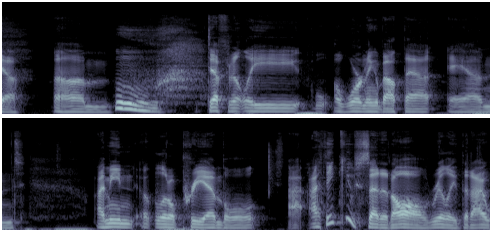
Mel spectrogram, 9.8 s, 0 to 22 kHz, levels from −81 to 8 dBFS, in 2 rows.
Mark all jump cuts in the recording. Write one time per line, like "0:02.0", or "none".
0:06.4

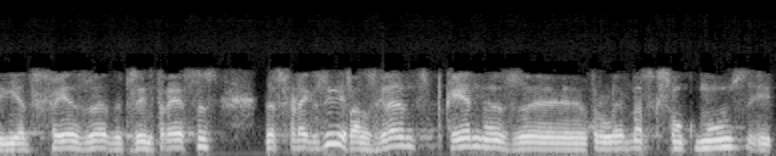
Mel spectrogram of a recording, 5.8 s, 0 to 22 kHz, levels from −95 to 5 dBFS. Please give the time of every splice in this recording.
0:00.9
0:02.6
0:04.4

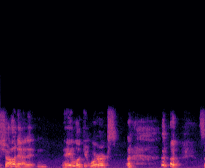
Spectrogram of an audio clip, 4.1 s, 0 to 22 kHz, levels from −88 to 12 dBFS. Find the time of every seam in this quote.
none

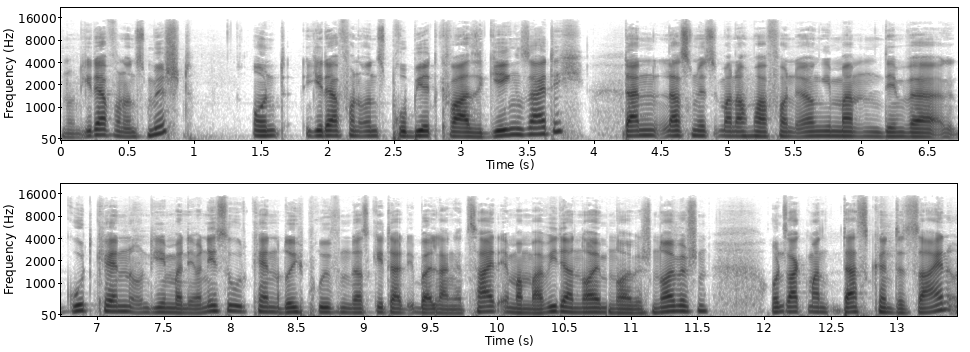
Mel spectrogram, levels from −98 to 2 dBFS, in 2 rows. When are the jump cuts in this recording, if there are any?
0:04.2
0:08.4
0:09.5
0:10.8
0:12.1
0:12.5

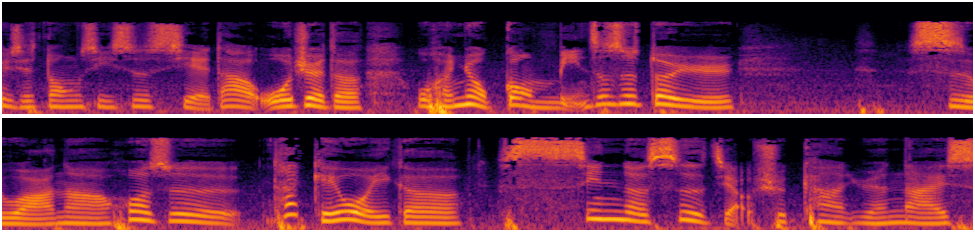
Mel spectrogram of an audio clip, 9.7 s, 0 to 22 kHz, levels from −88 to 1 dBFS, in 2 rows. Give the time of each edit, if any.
0:04.5
0:06.1
0:07.2

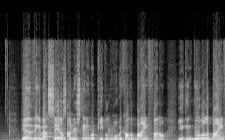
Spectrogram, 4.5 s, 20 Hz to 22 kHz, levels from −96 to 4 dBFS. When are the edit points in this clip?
0:01.3
0:02.2

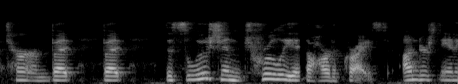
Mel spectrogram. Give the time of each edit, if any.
0:01.0
0:03.0

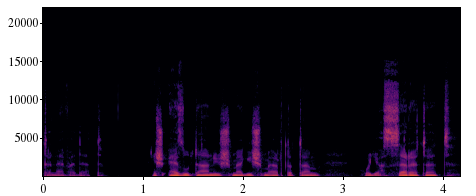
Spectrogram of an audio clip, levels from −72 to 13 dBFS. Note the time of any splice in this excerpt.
none

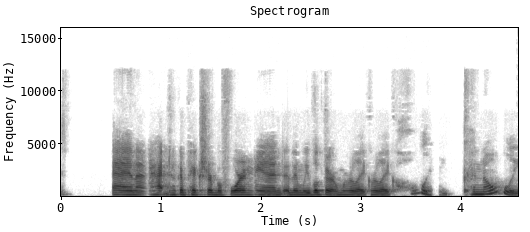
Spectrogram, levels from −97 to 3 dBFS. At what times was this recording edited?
0:02.6
0:03.1

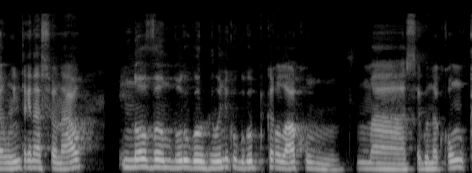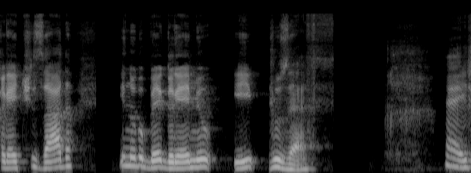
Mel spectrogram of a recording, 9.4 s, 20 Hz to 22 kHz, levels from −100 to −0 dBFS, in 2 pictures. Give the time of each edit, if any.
0:01.2
0:02.1
0:02.7
0:04.4
0:06.1
0:07.4

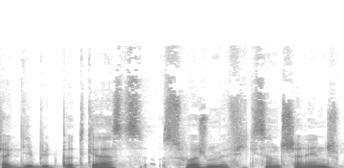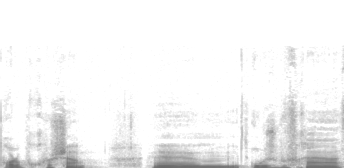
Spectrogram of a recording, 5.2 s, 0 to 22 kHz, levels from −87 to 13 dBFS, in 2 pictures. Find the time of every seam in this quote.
0:01.2
0:03.6

